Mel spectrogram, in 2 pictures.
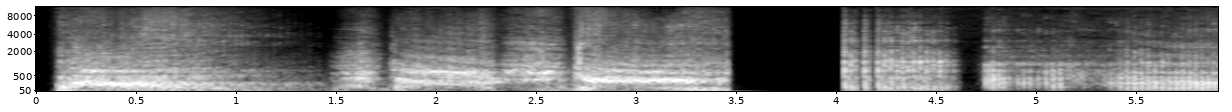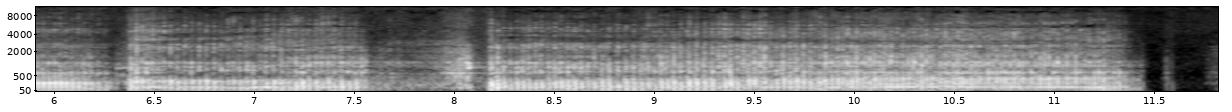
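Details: Tiger (Panthera tigris), roar.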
